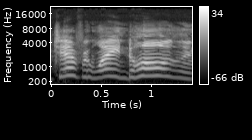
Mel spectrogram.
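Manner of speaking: high, loud, slow full-name call; the mom voice calling him out by full name; full-name scolding. Retold or imitated. Mother catching her teenage son, scolding with his full name.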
